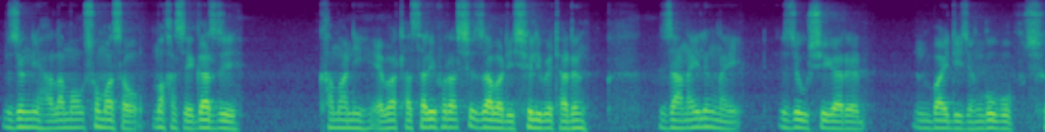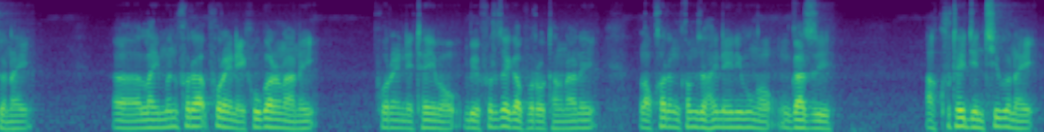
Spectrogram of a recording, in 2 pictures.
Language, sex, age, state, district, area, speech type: Bodo, male, 18-30, Assam, Kokrajhar, rural, spontaneous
